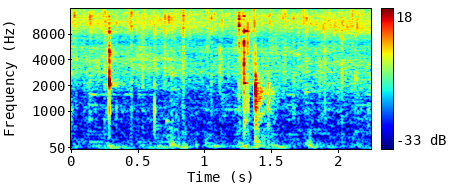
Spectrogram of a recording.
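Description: Minced beef frying in a pan with a steady, quiet sizzle. Two light clicks sound about a third of a second and a second and a half in.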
